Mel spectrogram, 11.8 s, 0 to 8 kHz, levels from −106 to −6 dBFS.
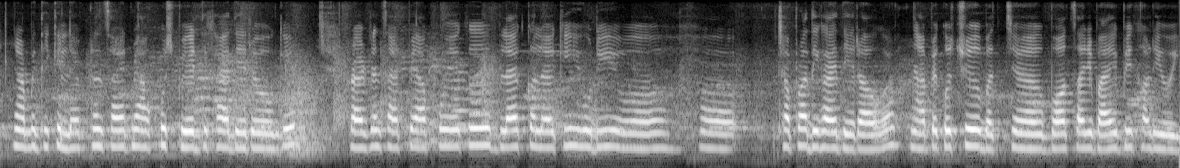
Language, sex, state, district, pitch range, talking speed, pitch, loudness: Hindi, female, Bihar, Kishanganj, 245-270 Hz, 195 wpm, 260 Hz, -15 LUFS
